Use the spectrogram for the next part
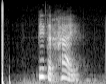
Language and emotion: Russian, positive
